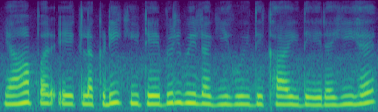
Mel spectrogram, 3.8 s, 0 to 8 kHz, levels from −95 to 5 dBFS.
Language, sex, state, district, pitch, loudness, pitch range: Hindi, female, Rajasthan, Jaipur, 225 Hz, -13 LUFS, 215-245 Hz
